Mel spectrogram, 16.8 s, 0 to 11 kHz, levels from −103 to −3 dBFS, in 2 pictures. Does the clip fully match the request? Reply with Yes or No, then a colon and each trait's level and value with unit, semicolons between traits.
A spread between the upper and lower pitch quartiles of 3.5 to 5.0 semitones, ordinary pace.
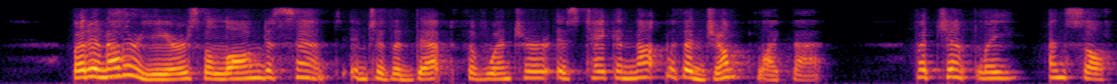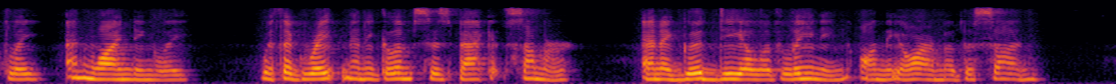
Yes: average, 4.0 semitones; average, 170 wpm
